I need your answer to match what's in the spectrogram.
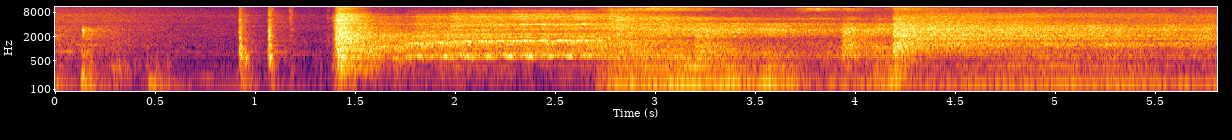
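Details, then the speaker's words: Ford EcoBoost, first start after rebuild with oil pressure primed before connecting coil packs: a few clicks, then it fires straight into a smooth, even idle with no stumble or knock. "Look at that. Perfect, sounding like a little singer."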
